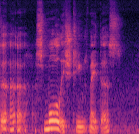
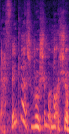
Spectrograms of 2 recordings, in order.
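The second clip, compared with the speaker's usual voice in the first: much higher, hesitant mock doubt; unsure guess; 11 semitones higher than usual. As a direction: guess without confidence. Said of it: "I was like".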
